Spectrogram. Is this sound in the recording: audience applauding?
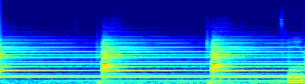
no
